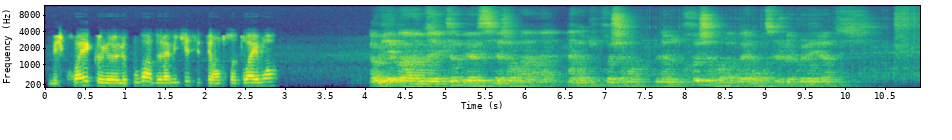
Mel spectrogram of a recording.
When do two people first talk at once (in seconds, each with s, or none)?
none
